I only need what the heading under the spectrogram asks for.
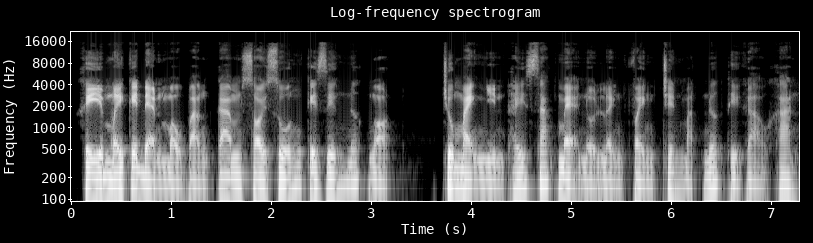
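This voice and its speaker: Man, horror story narrator, deep voice, dry close sound, calm, measured. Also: no room sound.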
